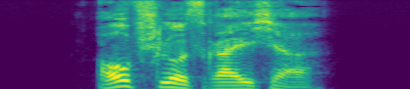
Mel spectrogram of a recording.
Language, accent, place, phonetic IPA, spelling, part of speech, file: German, Germany, Berlin, [ˈaʊ̯fʃlʊsˌʁaɪ̯çɐ], aufschlussreicher, adjective, De-aufschlussreicher.ogg
- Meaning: 1. comparative degree of aufschlussreich 2. inflection of aufschlussreich: strong/mixed nominative masculine singular 3. inflection of aufschlussreich: strong genitive/dative feminine singular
